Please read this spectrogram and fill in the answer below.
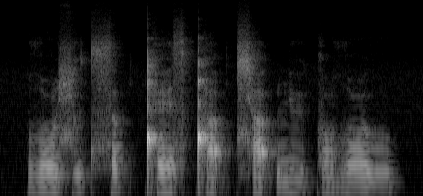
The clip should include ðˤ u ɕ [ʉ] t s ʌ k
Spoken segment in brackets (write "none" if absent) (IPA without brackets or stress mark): u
